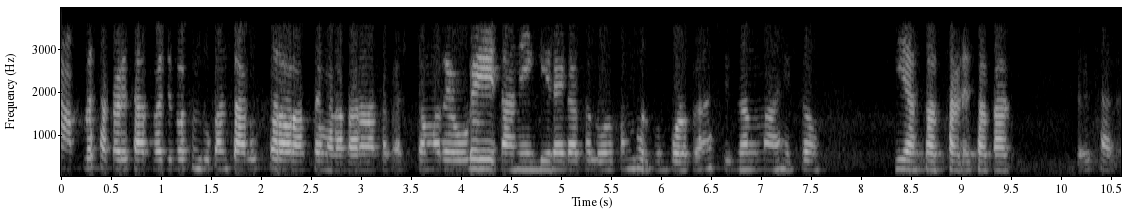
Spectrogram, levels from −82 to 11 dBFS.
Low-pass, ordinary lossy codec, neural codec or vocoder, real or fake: 3.6 kHz; none; vocoder, 44.1 kHz, 128 mel bands every 256 samples, BigVGAN v2; fake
